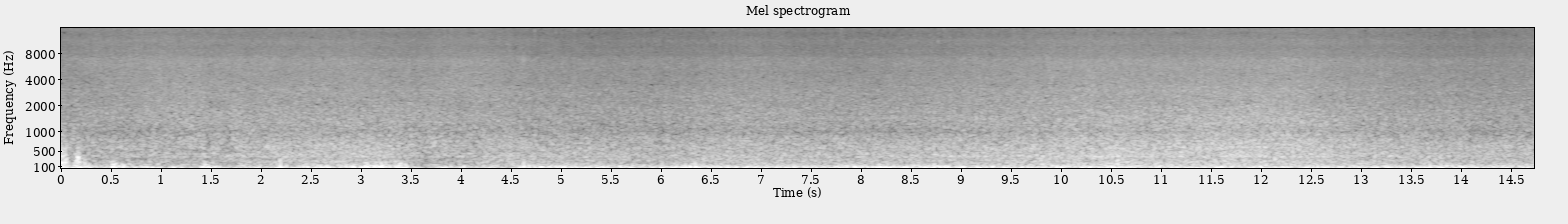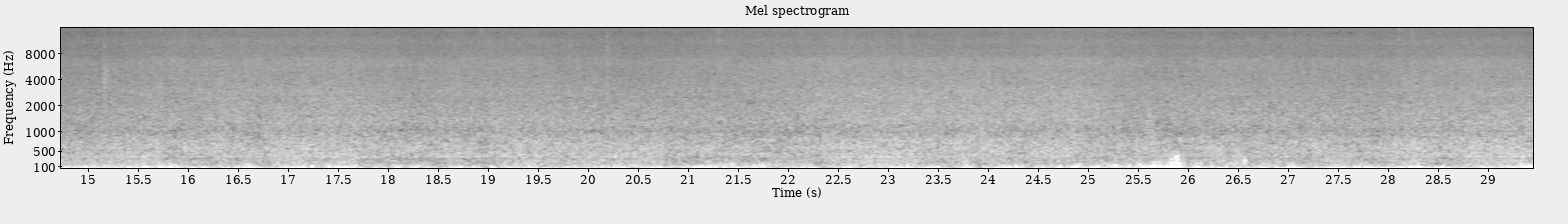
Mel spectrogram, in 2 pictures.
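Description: Tree leaves rustle in the breeze.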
